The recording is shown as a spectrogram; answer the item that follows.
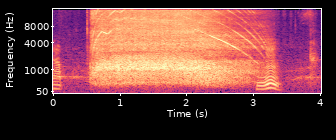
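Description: Reaim 500 W corded hammer drill run free with no load: the trigger is pulled about half a second in, the motor spins up with a short rising whine, runs for about two seconds, then the trigger is released and it winds down with a falling whine near the three-second mark.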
